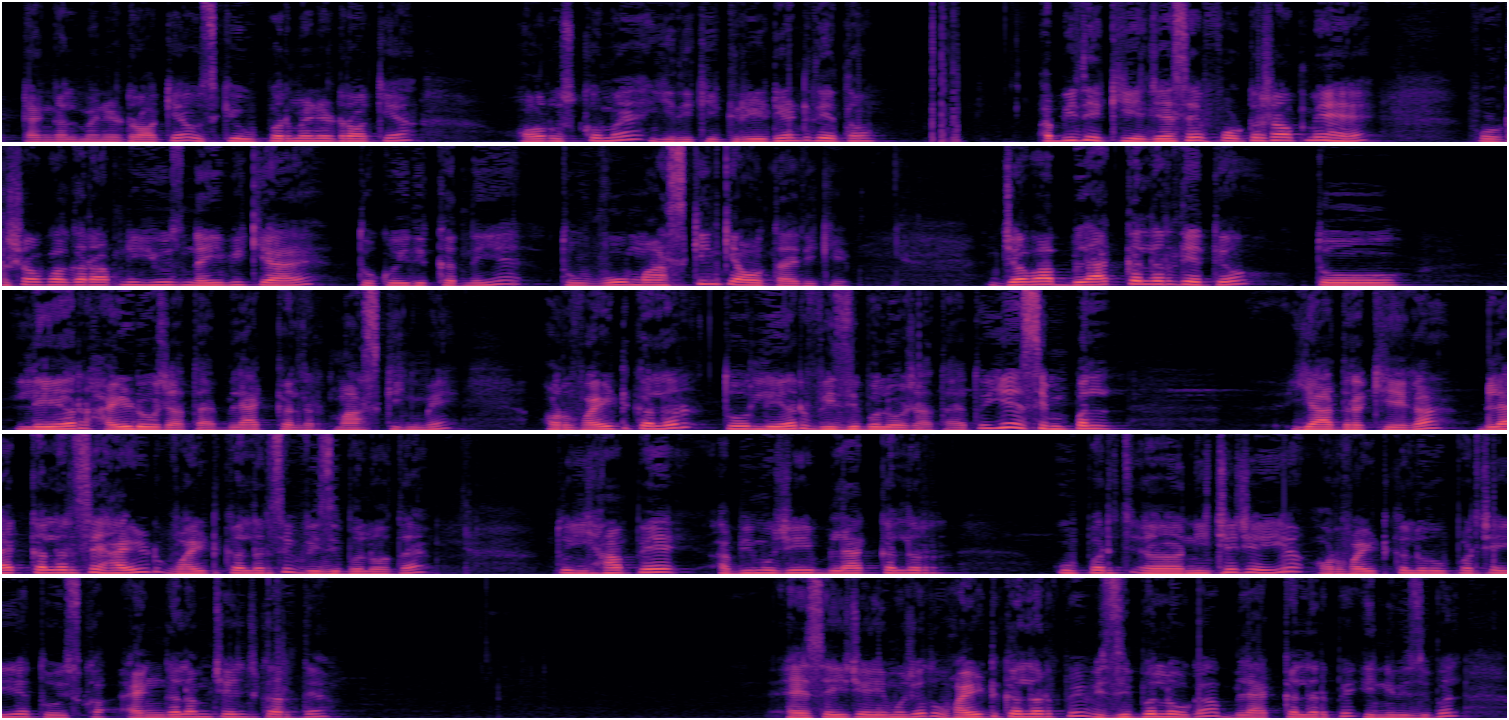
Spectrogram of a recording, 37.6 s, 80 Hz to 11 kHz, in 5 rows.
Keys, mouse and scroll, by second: 30.9 click.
